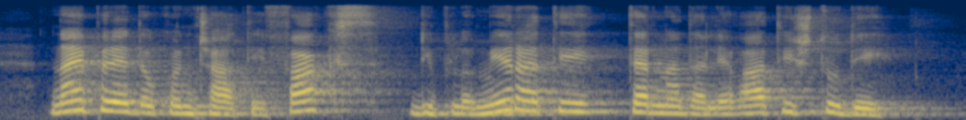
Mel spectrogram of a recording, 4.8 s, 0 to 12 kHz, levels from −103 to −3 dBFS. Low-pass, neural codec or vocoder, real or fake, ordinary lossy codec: 9.9 kHz; none; real; none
